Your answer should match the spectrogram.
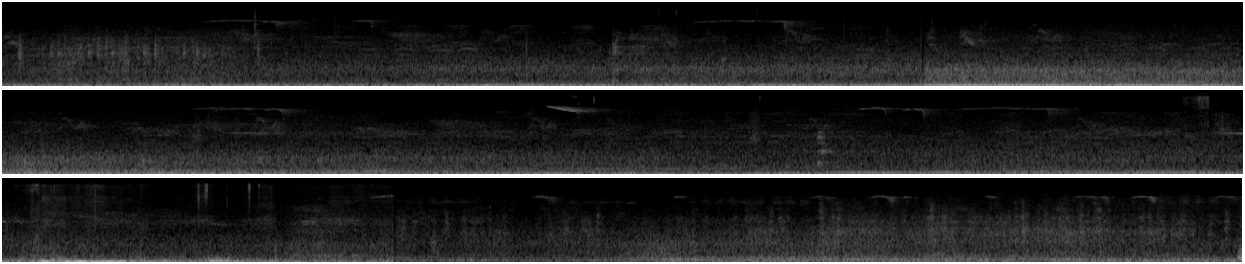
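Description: Outdoor backyard ambience: faint high bird chirps over a low rumble, with a brief louder bump about thirteen seconds in.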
